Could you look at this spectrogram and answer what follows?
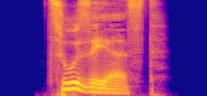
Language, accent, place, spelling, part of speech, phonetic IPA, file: German, Germany, Berlin, zusehest, verb, [ˈt͡suːˌzeːəst], De-zusehest.ogg
- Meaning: second-person singular dependent subjunctive I of zusehen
